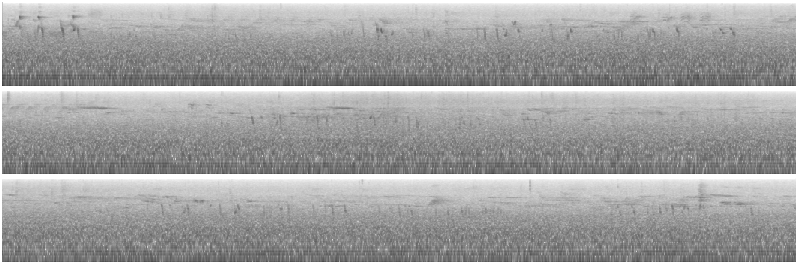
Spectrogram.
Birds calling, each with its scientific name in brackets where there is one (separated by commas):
Omao (Myadestes obscurus), Iiwi (Drepanis coccinea), Hawaii Amakihi (Chlorodrepanis virens)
